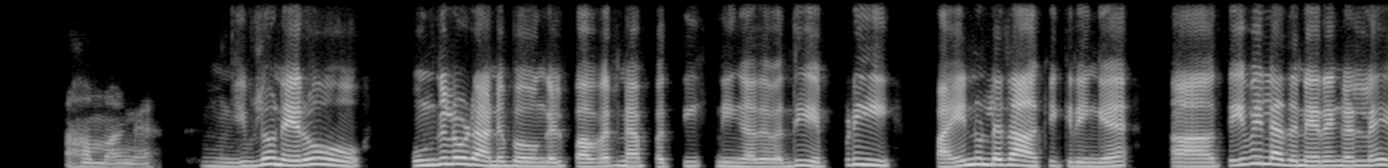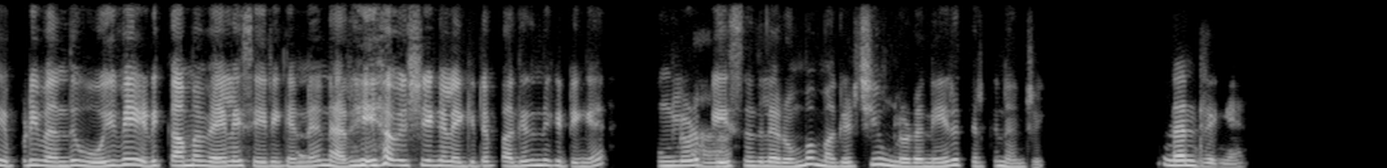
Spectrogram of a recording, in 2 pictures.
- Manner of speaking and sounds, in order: laughing while speaking: "ஆமாங்க"; in English: "பவர் நேப்"; laughing while speaking: "நிறையா விஷயங்களை"
- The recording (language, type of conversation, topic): Tamil, podcast, சிறு ஓய்வுகள் எடுத்த பிறகு உங்கள் அனுபவத்தில் என்ன மாற்றங்களை கவனித்தீர்கள்?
